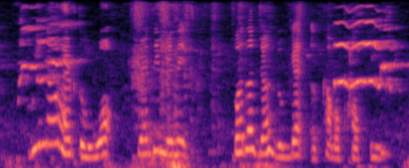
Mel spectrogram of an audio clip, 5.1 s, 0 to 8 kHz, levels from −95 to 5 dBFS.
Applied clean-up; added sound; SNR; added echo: classical method WPE with log-MMSE.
